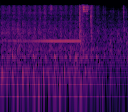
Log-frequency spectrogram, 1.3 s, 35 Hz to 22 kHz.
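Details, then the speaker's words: Isuzu 4HL1 diesel that cranked but would not start, fixed after finding a grounded wire at a relay socket: now starts and runs with a quick even clatter, steady rhythm, no misses or knocks; normal running. "Ayan umaandar na siya no. Medyo mahihirapan din kami pero sa awa ng Diyos okay naman na siya ngayon."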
